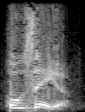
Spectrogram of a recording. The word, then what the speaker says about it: Hosea: So, a Greek guy would pronounce it OC. But this is Hosea.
